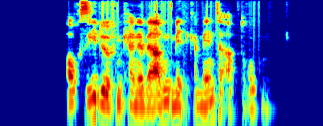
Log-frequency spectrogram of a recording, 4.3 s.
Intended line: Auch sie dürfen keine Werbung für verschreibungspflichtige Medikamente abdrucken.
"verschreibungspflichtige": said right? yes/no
no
